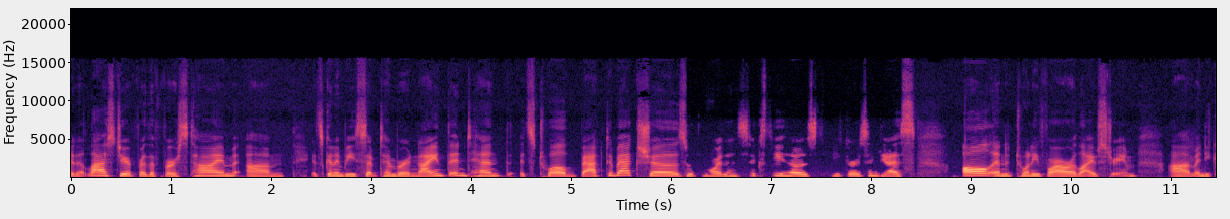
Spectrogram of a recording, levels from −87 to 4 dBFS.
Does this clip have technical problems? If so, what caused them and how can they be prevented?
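Yes. Between 6.18 and 8.16 s the speech dips by up to about 15 dB, for roughly 1.5 s. This is speech suppressed in double talk. The likely cause is an echo canceller that confused this talker with loudspeaker echo. Tuning its double-talk detection prevents it.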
